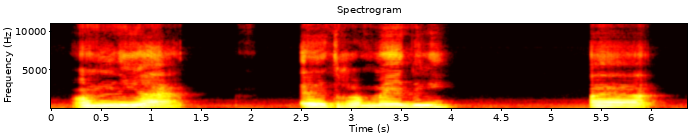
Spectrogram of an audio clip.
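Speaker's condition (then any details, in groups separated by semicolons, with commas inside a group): Cerebral palsy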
